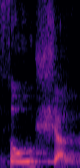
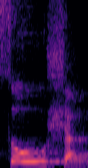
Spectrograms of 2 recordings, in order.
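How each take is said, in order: Both takes have the same delivery.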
